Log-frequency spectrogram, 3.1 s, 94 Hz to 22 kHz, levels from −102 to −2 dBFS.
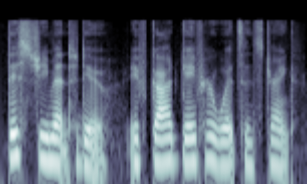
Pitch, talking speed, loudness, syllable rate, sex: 180 Hz, 235 wpm, -19 LUFS, 4.5 syllables/s, female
